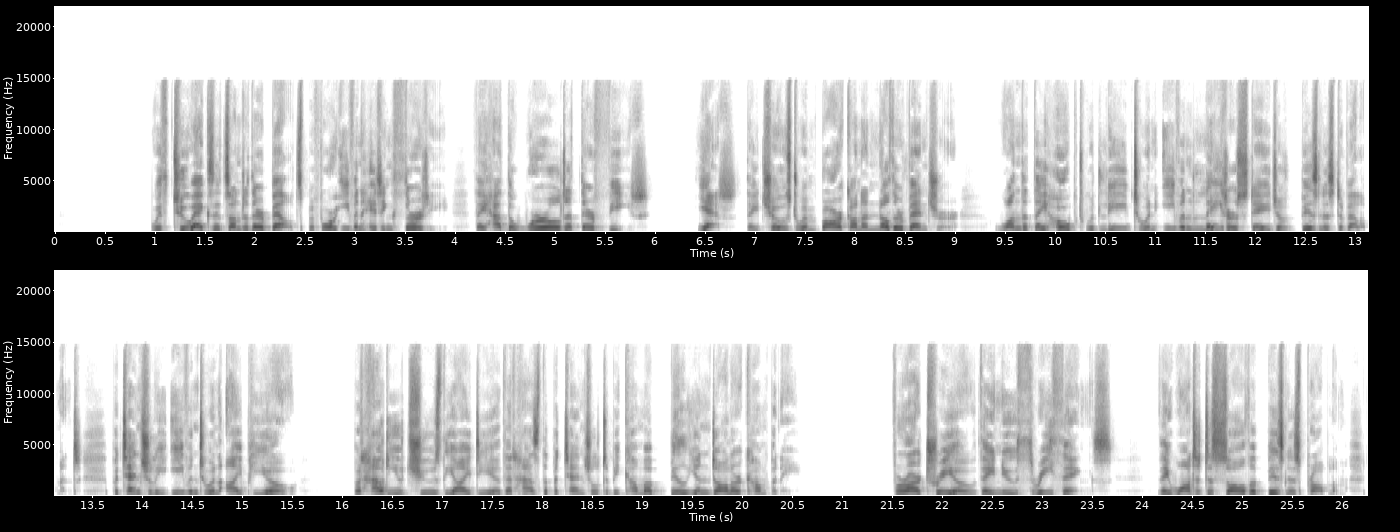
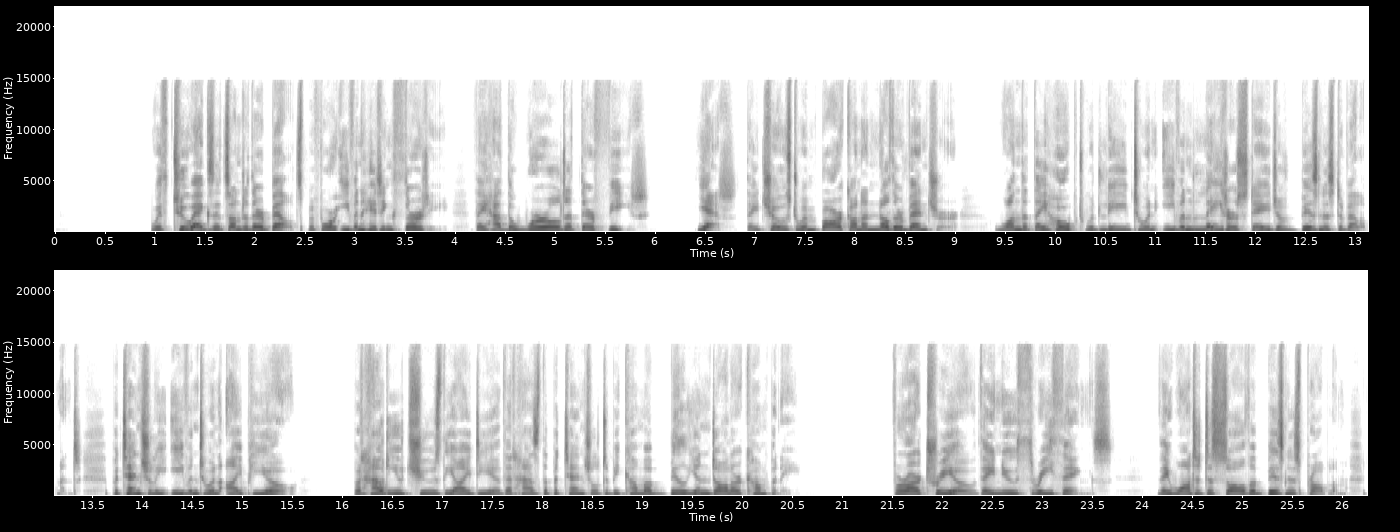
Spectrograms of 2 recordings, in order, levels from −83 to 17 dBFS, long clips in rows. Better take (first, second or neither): second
